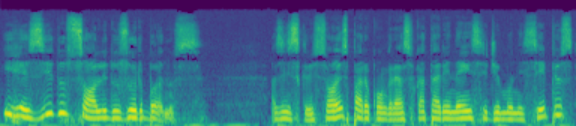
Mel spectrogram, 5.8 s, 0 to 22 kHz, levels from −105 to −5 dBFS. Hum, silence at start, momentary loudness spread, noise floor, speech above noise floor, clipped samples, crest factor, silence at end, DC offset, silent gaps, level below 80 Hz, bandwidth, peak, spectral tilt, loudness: none; 0 s; 8 LU; -46 dBFS; 27 dB; under 0.1%; 16 dB; 0.05 s; under 0.1%; none; -46 dBFS; 15 kHz; -4 dBFS; -6 dB/octave; -20 LUFS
